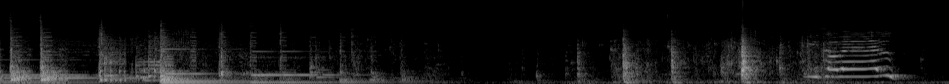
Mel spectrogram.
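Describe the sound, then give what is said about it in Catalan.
Tap water runs steadily in a sink while a pile of plates is washed, with sharp clinks and clatters of plates throughout. Voices talk over the washing, and a higher-pitched voice rises near the end. “I jo estic intentant que la pila de plats que hi ha a la pica no es converteixi en la torre de Pisa.”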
